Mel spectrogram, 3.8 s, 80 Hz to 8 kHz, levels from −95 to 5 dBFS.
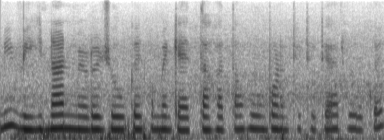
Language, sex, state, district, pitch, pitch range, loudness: Gujarati, female, Gujarat, Gandhinagar, 240 Hz, 235-250 Hz, -14 LUFS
